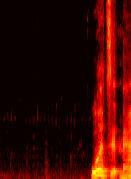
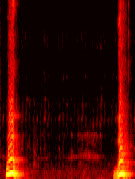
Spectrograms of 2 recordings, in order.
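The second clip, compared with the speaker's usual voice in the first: whoop; 12 semitones higher, 9 dB louder than usual. Real, not acted. Cheering on stream.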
